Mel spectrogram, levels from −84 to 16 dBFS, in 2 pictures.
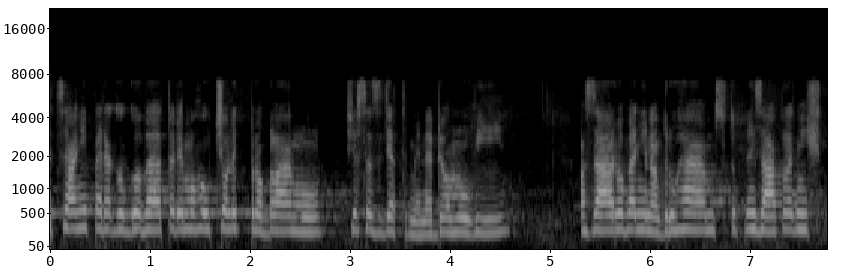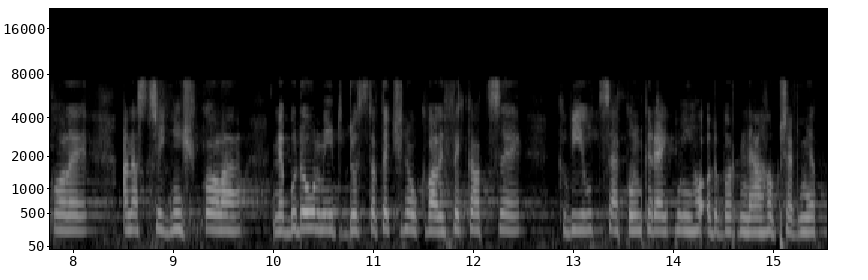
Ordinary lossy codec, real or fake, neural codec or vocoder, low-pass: MP3, 64 kbps; fake; codec, 16 kHz, 4 kbps, X-Codec, HuBERT features, trained on general audio; 7.2 kHz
